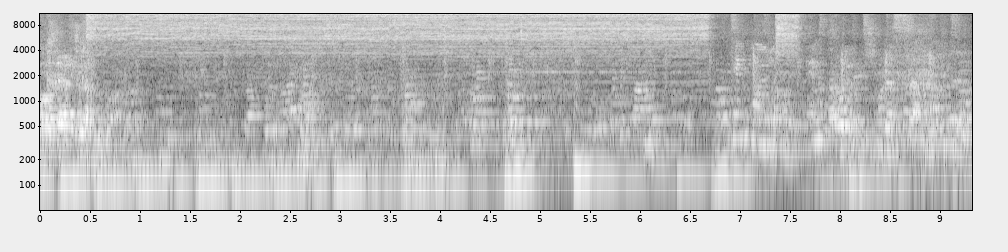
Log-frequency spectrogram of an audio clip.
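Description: A tattoo machine buzzing steadily during a first tattoo, a continuous electric hum with voices talking over it throughout.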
